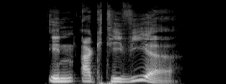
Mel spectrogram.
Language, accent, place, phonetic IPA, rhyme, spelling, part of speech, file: German, Germany, Berlin, [ɪnʔaktiˈviːɐ̯], -iːɐ̯, inaktivier, verb, De-inaktivier.ogg
- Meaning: 1. singular imperative of inaktivieren 2. first-person singular present of inaktivieren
